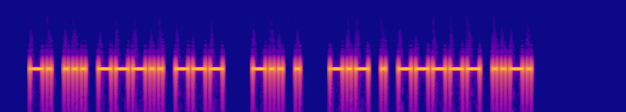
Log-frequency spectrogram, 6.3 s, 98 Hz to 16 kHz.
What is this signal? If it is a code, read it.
Morse code, heard as a keyed tone, about 28 wpm, 700 Hz. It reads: NS8O DE KE0F
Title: USA Callsign DE Callsign - 4 Characters - 28wpm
